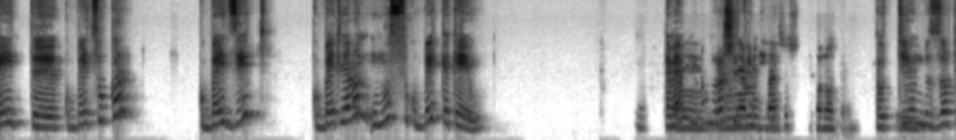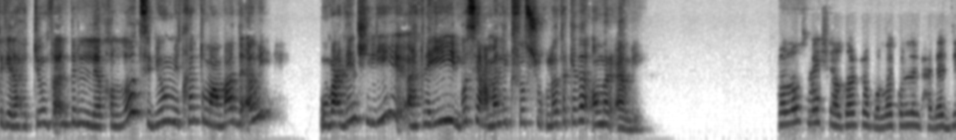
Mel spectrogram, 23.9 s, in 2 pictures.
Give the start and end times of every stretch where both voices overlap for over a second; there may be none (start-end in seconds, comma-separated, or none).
8.4-9.8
